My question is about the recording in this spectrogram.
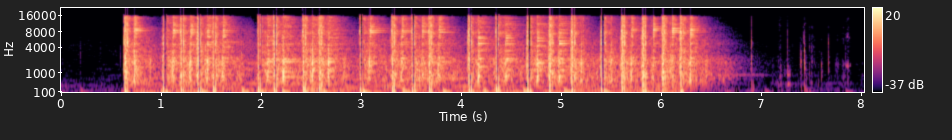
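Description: Smith & Wesson M&P 15-22 .22 LR rifle firing a long, rapid string of semi-automatic shots, several a second, starting about half a second in and stopping about six seconds in.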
